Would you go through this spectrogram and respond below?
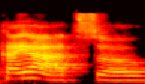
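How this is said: It is said the Italian way.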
